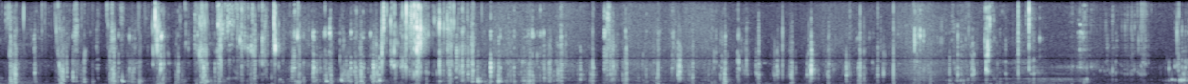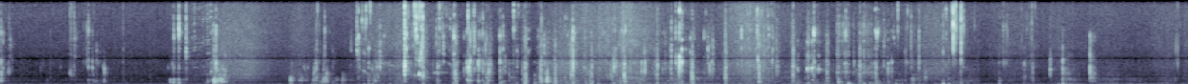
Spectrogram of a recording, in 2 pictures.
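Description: Close-miked chewing of a raw carabinero prawn: dense, quick wet clicks and smacks. About halfway through it goes quieter for a sip of white wine, then chewing starts again.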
